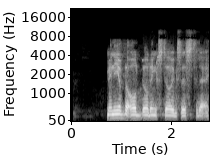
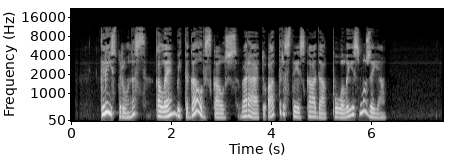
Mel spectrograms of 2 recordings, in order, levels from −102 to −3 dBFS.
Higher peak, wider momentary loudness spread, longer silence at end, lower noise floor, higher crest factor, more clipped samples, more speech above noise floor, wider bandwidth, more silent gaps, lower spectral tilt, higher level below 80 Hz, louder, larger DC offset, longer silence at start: about the same, -4 dBFS vs -4 dBFS; about the same, 6 LU vs 8 LU; second, 0 s vs 1.15 s; first, -79 dBFS vs -74 dBFS; about the same, 16 dB vs 20 dB; neither; first, 61 dB vs 52 dB; second, 9.6 kHz vs 11.5 kHz; neither; about the same, -4.5 dB/octave vs -4 dB/octave; first, -64 dBFS vs -74 dBFS; first, -19 LUFS vs -22 LUFS; neither; about the same, 0.7 s vs 0.6 s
